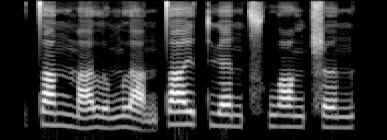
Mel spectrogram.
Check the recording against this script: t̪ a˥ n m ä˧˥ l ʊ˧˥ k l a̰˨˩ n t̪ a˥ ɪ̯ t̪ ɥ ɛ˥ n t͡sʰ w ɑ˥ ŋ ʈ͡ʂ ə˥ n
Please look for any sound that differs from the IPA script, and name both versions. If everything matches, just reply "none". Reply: k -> ŋ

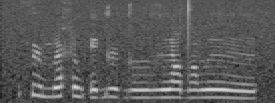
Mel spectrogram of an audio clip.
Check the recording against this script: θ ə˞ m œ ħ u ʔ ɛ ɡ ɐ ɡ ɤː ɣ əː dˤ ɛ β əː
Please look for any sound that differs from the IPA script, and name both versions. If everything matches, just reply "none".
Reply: ɐ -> ə˞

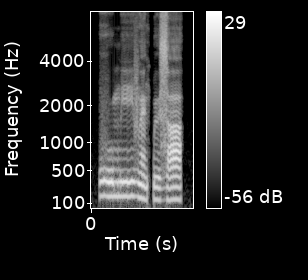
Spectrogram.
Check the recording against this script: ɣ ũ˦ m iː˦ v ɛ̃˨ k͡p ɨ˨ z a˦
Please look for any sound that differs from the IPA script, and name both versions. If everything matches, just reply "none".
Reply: ũ˦ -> u˦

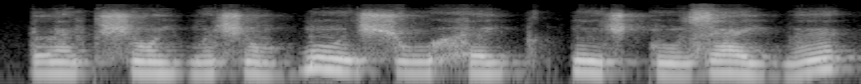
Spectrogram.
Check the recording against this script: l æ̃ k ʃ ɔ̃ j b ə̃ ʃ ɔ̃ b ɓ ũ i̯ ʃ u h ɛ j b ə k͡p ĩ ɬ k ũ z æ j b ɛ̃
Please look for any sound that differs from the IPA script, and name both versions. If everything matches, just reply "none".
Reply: ɬ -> ʃ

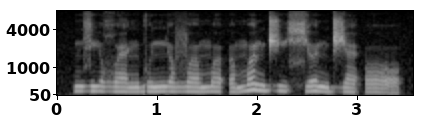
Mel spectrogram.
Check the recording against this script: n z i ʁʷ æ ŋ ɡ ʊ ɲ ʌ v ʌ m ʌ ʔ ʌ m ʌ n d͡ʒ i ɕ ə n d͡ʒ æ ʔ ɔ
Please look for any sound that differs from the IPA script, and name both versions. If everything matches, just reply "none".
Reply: none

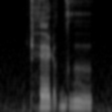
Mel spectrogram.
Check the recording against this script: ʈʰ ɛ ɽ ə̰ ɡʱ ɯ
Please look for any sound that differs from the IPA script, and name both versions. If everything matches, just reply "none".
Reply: none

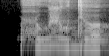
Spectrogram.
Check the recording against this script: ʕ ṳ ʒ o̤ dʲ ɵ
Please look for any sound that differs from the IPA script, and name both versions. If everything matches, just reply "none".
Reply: ʕ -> ħ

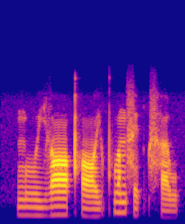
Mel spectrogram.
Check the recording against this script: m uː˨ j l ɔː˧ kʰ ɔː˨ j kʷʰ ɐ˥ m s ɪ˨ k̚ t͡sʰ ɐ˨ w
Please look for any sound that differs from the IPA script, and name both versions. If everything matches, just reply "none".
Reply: none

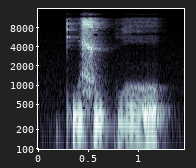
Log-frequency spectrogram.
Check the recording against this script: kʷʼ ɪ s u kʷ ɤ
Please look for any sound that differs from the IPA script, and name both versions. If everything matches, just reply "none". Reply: none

